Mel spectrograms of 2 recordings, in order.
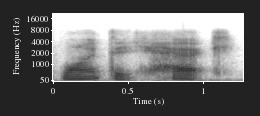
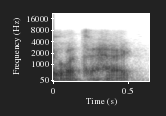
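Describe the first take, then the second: First: Slow, softer mock disbelief; mock indignant. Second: Said in the usual way. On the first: Retelling a reply to the lady about the accent, mock indignant. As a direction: draw it out in playful protest. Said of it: "And I'm like". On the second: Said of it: "No, I really didn't say".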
